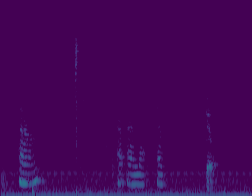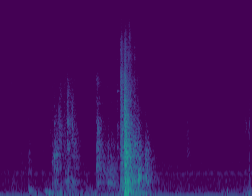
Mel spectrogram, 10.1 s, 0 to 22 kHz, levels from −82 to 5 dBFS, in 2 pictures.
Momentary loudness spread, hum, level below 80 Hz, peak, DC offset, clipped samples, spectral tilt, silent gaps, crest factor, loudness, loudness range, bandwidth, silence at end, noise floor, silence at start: 29 LU; none; -58 dBFS; -18 dBFS; under 0.1%; under 0.1%; -4.5 dB/octave; none; 32 dB; -43 LUFS; 21 LU; 15.5 kHz; 0.05 s; -75 dBFS; 0.35 s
